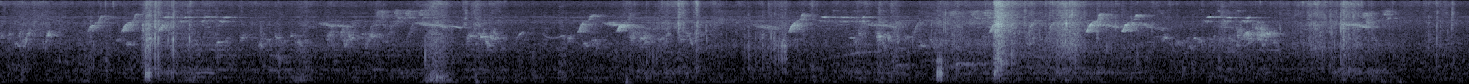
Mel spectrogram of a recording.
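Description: Small birds chirping in many short, high calls, with a few sharp knocks standing out above them, the loudest about ten seconds in.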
